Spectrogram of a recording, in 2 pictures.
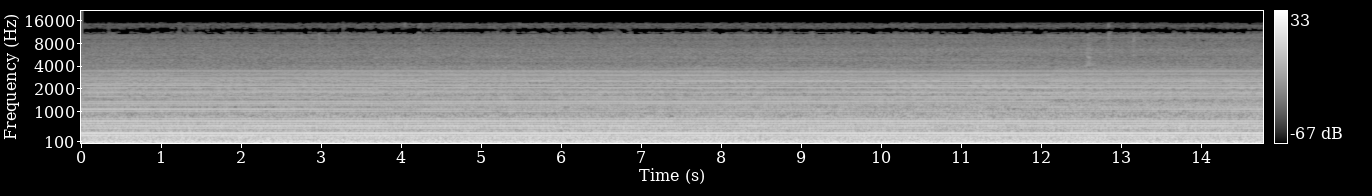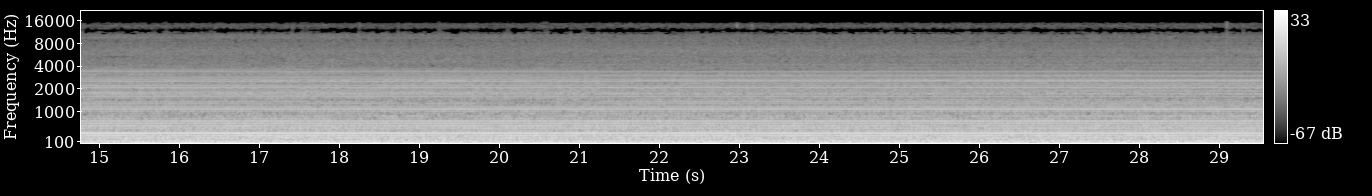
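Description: Airbus A319's wing-mounted turbofan engine running at climb power, heard inside the cabin: a steady drone with a deep rumble and a set of steady humming tones that hold unchanged throughout.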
